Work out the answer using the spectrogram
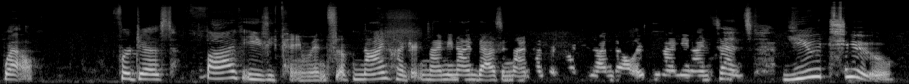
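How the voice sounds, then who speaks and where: A woman's voice: a little high, lively intonation, unhurried, gravelly, slight background noise, low-quality recording. A woman talking casually as a guest in an interview. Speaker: cast member interviewee. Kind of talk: casual chat.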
